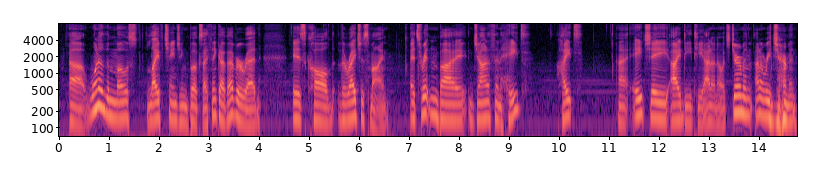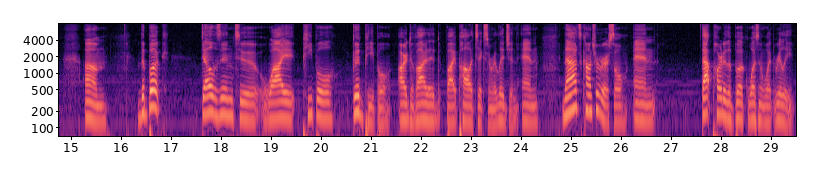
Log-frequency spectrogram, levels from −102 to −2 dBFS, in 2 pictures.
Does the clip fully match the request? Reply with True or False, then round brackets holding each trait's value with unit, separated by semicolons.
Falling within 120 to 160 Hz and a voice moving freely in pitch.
False (135 Hz; 3.7 semitones)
